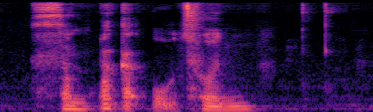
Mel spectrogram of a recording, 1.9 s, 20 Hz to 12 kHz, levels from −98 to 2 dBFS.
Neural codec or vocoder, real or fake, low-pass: codec, 44.1 kHz, 7.8 kbps, DAC; fake; 10.8 kHz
